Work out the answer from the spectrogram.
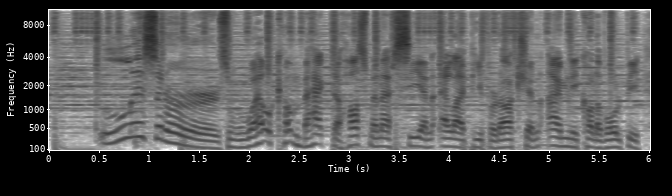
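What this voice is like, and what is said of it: Voice with a cold. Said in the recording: “I've got a bit of a cold”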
